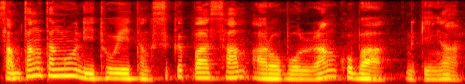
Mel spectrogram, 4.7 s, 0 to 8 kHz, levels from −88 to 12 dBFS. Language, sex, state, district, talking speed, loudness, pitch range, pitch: Garo, male, Meghalaya, South Garo Hills, 75 wpm, -18 LUFS, 125-160 Hz, 135 Hz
